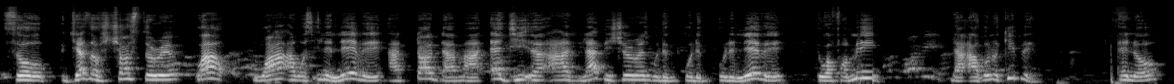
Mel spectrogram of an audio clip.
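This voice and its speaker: A man in his forties answering interview questions in an earnest, measured way. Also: high voice, lively intonation, a bit bright. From Liberia. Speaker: guest financial educator.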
